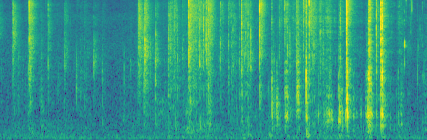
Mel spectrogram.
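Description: Plastic packaging crinkling and crackling as it is handled: a few faint clicks, then a dense run of crackles from about two seconds in.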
